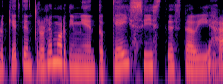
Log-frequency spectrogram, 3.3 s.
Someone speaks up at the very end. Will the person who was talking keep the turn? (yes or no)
no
